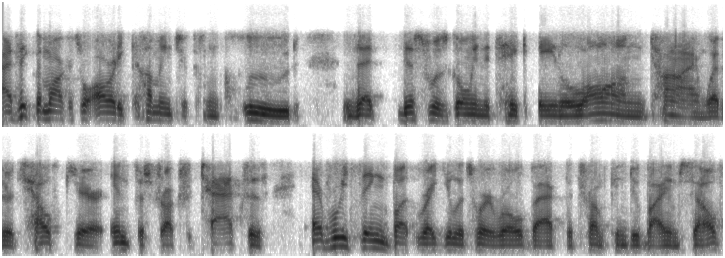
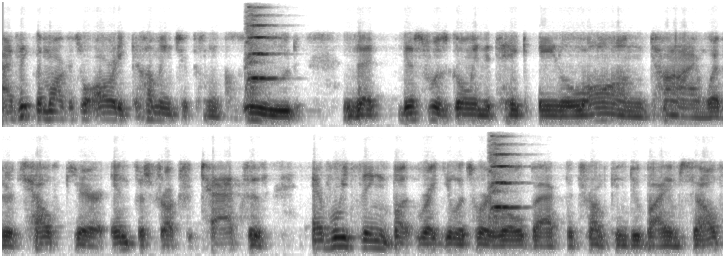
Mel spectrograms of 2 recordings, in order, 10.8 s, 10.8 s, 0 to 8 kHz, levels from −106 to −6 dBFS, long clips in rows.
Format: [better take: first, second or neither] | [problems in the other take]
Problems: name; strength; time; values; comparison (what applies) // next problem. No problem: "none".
first | background sound (Bowed string instrument); 2 dB above the speech // room echo; dies away in 0.2 s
